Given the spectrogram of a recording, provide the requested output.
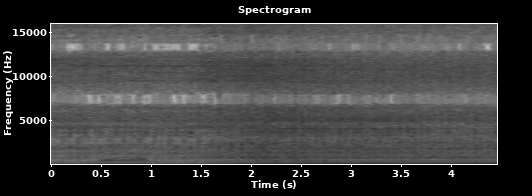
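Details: Model A engine at idle: a low, lumpy idle with an uneven thump breaking the beat every few strokes, like a cylinder missing; misfire at idle.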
